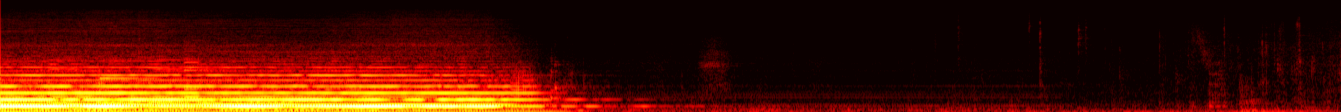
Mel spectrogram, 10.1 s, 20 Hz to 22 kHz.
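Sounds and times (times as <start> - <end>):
jazz ensemble held notes: 0.0 - 4.6.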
